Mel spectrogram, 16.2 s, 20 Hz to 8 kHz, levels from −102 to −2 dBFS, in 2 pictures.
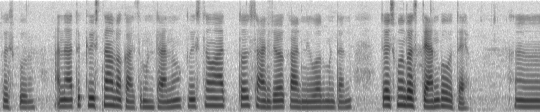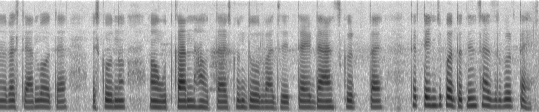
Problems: background sounds at intervals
